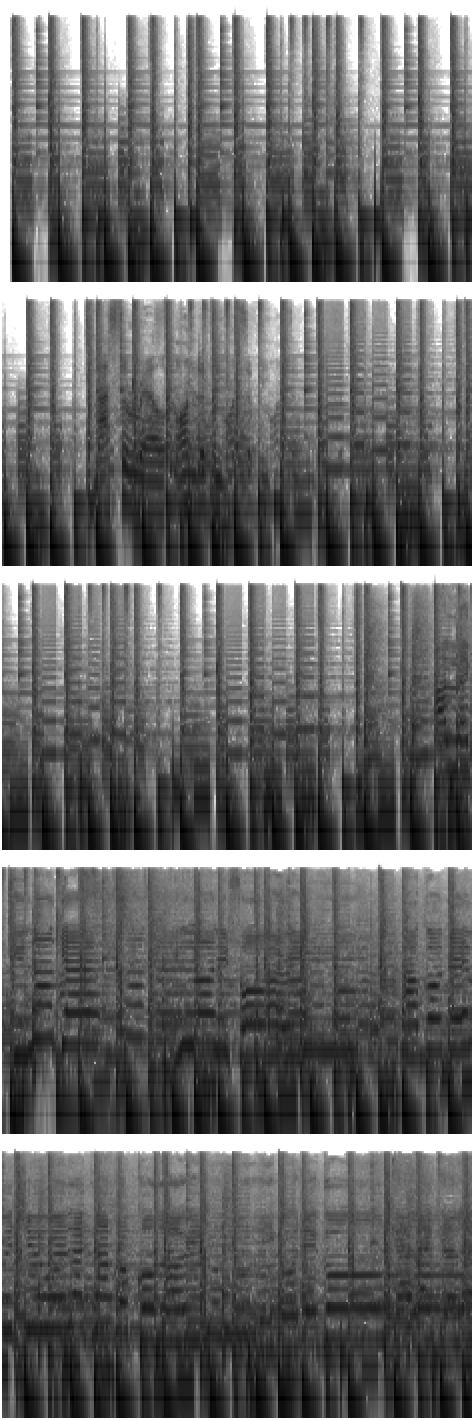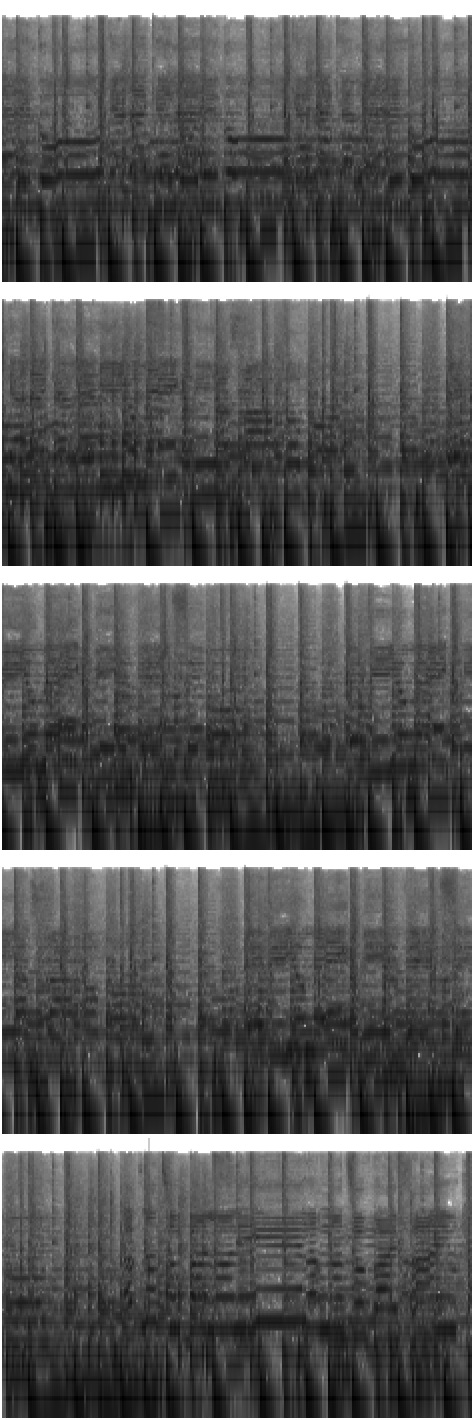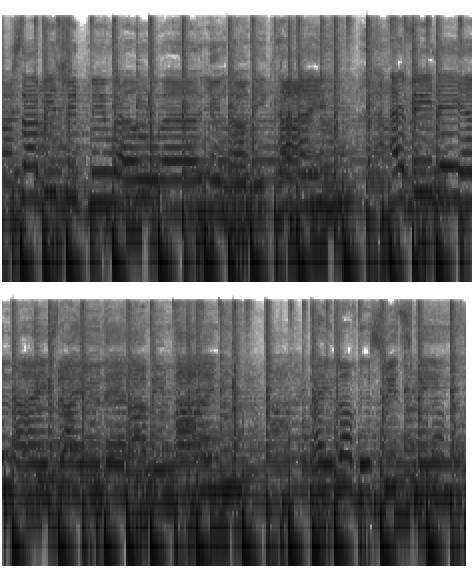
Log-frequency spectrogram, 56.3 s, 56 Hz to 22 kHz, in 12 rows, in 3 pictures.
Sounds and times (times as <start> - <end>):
Music: 0.0 - 56.3.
